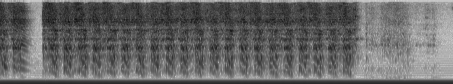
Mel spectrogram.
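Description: A car engine fails to start, cranking in a continuous rapid churning rhythm for a couple of seconds before cutting off, loud and close in a radio spot.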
